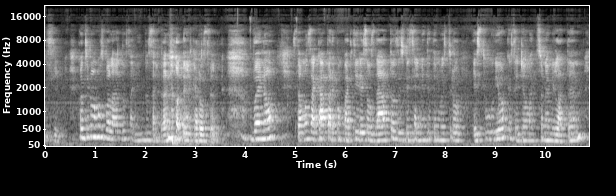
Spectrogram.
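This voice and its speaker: In a Brazilian accent, a woman speaks at a moderate pace with ordinary pitch variation, amid audible room echo and noticeable background noise. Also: medium pitch for a woman. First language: Portuguese (speaking Spanish). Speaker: business founder and researcher. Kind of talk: conference presentation. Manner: halting.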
